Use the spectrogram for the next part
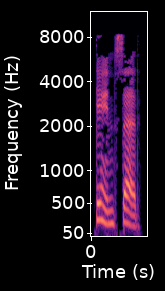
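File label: "gainsaid", British English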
